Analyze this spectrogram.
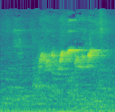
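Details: Red-whiskered bulbul singing a single quick, clear whistled phrase of about one second against faint background hum.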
